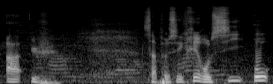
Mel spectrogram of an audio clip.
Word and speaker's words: au: vais au restaurant d'accord au ça se dit au d'accord ça s'écrit a u bon tu as le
